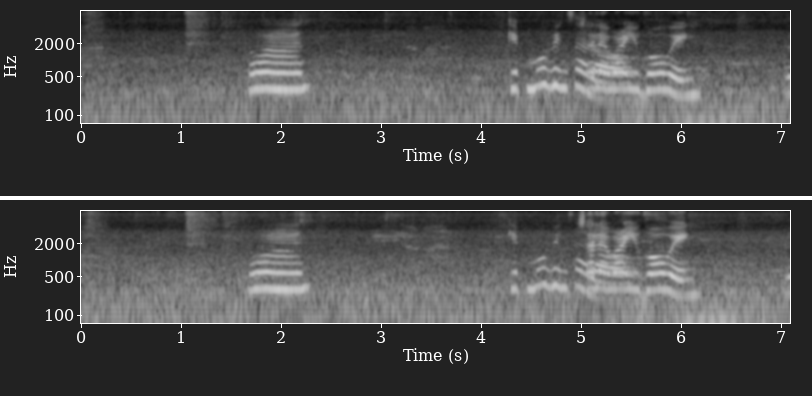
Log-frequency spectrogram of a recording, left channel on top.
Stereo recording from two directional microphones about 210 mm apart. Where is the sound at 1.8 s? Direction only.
Centre (ahead or behind).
